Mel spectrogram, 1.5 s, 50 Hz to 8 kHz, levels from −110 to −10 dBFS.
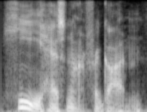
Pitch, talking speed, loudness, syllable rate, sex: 85 Hz, 165 wpm, -18 LUFS, 4.2 syllables/s, male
